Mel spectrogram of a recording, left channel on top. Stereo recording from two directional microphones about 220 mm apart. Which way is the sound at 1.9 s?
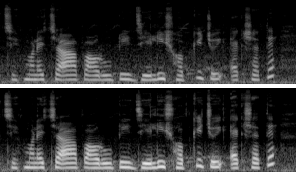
20° right (ahead or behind).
